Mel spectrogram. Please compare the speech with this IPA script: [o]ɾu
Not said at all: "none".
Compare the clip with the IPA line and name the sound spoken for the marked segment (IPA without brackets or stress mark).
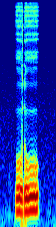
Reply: u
